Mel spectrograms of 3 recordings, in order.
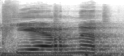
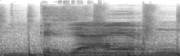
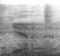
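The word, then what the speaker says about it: Kjaernett: Rendy Kiernet. Hai. Benar enggak? Benar. Tapi tulisannya Kejaer Net. Mujair. Kejair. Kejaer. Kejaer Net. Net. Oh, dibacanya Kiernet.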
